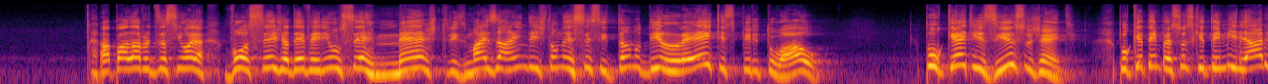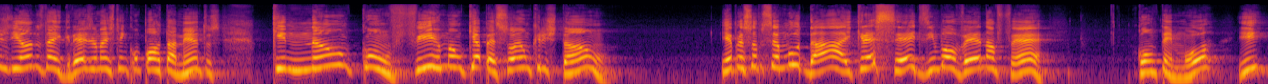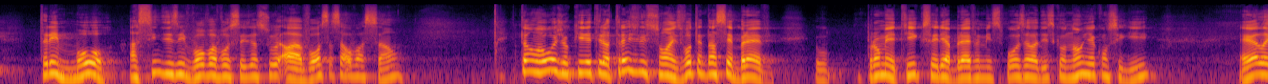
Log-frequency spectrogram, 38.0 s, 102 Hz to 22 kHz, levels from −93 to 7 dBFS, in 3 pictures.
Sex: male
